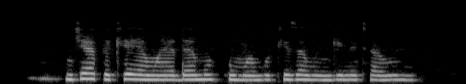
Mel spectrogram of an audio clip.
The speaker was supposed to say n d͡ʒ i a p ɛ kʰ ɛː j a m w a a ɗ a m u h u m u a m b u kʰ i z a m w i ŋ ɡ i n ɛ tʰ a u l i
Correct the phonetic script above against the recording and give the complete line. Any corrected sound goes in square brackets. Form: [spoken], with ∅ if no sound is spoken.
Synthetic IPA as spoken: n d͡ʒ i a p ɛ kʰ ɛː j a m w a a ɗ a m u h u m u a m b u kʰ i z a m w i ŋ ɡ i n ɛ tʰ a u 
